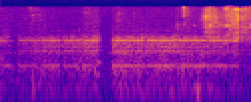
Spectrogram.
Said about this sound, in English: That sounds like a vacuum. And probably a vacuum.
